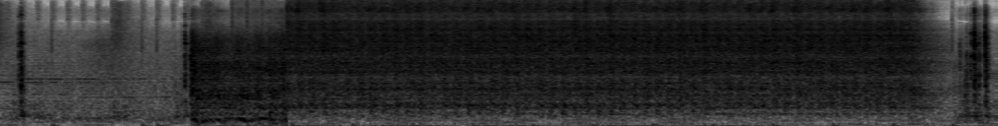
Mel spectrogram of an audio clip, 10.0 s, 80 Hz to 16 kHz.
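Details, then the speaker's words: V8-swapped Mazda MX-5 Bullet Roadster, first start attempt in over a year: starter cranks steadily about seven seconds with no firing because the ECU was not grounded; crank no start, ECU not grounded. "Now, I don't know why it's not working. I'm going to have a look. It must It must be something something that I disconnected that I've forgotten. Oh, I think I don't think I connected the ECU."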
